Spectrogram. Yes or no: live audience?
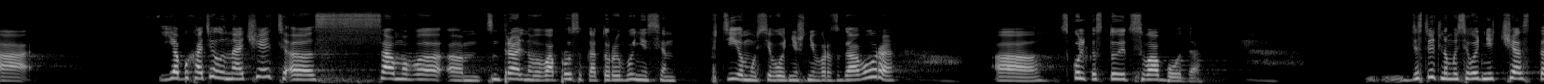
yes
